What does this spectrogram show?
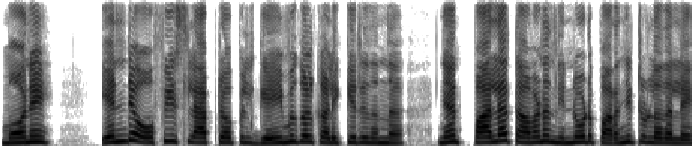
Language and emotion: Malayalam, angry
